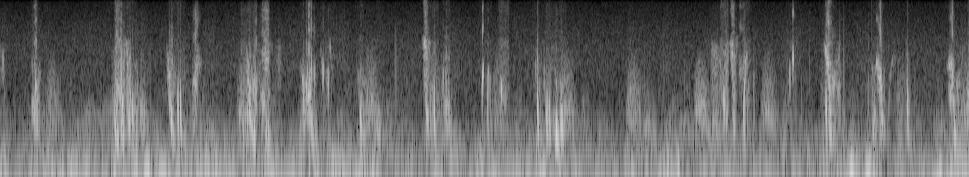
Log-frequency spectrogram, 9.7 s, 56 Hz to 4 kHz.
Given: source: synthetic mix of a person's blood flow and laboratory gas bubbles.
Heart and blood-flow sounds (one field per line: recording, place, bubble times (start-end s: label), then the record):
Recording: Doppler ultrasound of blood flow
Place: subclavian vein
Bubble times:
0.00-0.06 s: bubbles
0.32-0.42 s: bubbles
1.12-1.49 s: bubbles
1.67-1.85 s: bubbles
1.92-2.02 s: bubbles
2.40-2.83 s: bubbles
3.00-3.17 s: bubbles
3.21-3.35 s: bubbles
3.56-3.85 s: bubbles
4.22-4.54 s: bubbles
4.79-4.92 s: bubbles
4.99-5.09 s: bubbles
5.33-5.68 s: bubbles
7.11-7.51 s: bubbles
7.87-7.98 s: bubbles
8.23-8.42 s: bubbles
8.72-8.97 s: bubbles
9.06-9.12 s: bubbles
9.47-9.70 s: bubbles
From the record:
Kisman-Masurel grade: 232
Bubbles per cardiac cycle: several, 3 to 8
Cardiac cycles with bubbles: 50 to 99%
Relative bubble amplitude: moderate (0.250 to 0.450)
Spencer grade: 3 (all of the cardiac periods contain showers or single bubble signals, but not dominating or overriding the cardiac motion signals)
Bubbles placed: anywhere in the cardiac cycle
